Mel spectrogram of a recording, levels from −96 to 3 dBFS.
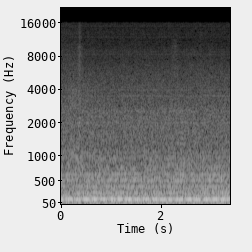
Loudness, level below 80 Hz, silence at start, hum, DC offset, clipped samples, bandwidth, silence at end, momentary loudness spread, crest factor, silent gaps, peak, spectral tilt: -27 LUFS; -38 dBFS; 0 s; none; under 0.1%; under 0.1%; 15.5 kHz; 0 s; 1 LU; 12 dB; none; -14 dBFS; -7.5 dB/octave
